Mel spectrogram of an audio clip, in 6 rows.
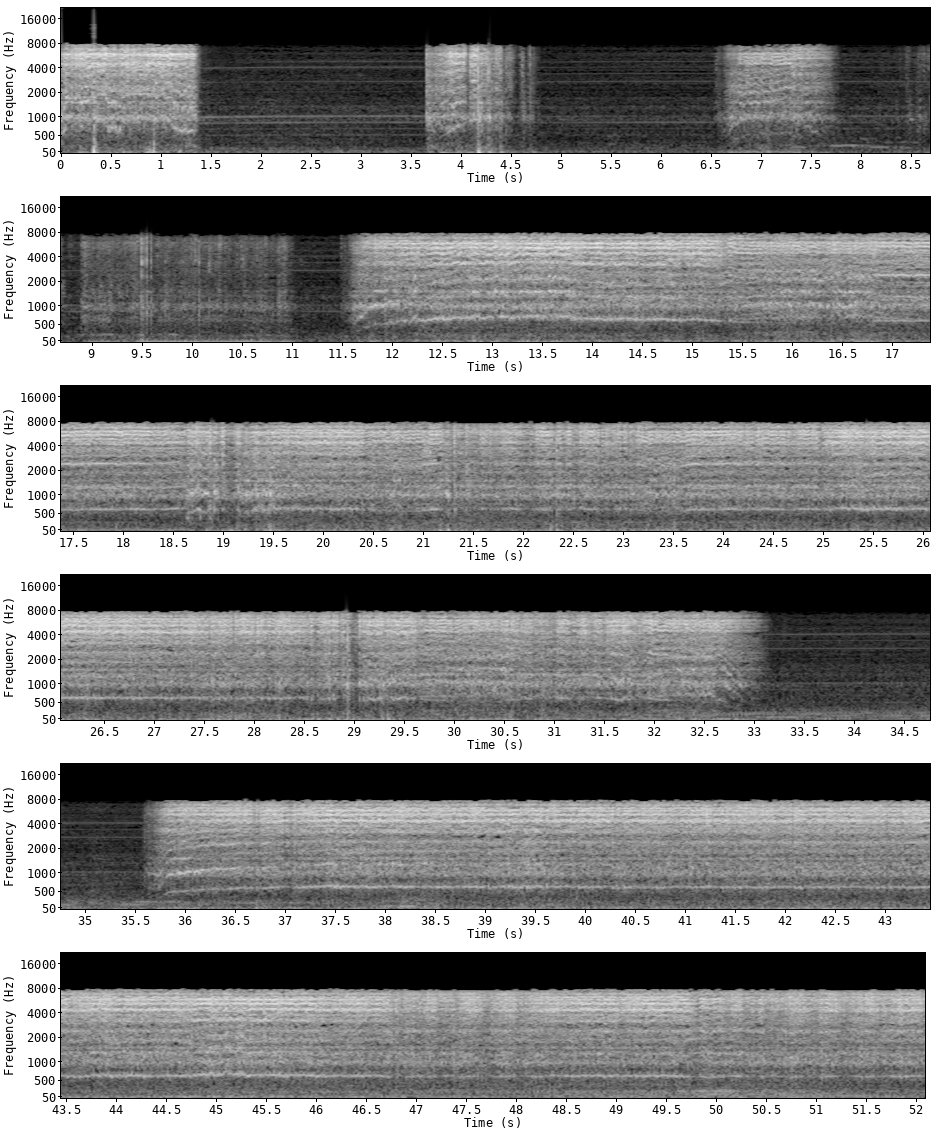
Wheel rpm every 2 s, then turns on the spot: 110, 30, 30, 50, 20, 40, 150, 160, 160, 160, 160, 160, 160, 160, 160, 160, 40, 30, 150, 160, 160, 160, 160, 160, 160, 160.
8-10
